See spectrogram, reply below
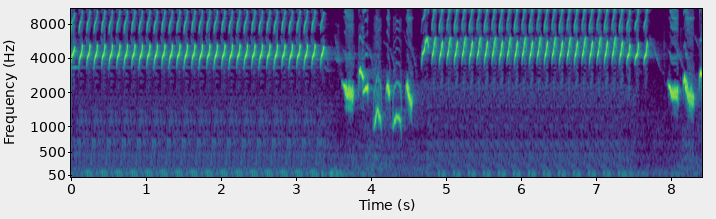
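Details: White-rumped shama Cililin 'tembakan' song for masteran training: long bursts of very rapid, high, dry repeated notes, broken by a brief cluster of lower slurred whistles.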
